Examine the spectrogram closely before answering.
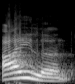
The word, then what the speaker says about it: island: It's pronounced island, island දූපත.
